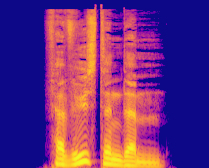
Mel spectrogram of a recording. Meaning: strong dative masculine/neuter singular of verwüstend
- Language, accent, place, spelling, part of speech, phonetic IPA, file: German, Germany, Berlin, verwüstendem, adjective, [fɛɐ̯ˈvyːstn̩dəm], De-verwüstendem.ogg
